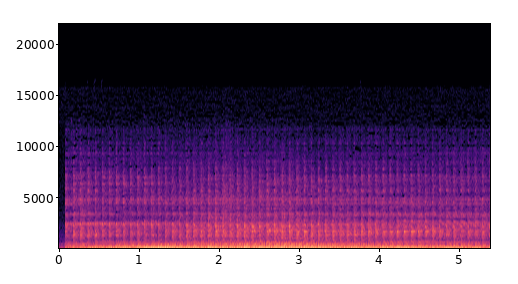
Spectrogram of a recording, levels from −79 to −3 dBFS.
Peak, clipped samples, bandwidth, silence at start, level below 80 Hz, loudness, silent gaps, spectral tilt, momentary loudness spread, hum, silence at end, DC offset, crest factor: -6 dBFS; under 0.1%; 12.5 kHz; 0 s; -36 dBFS; -21 LUFS; none; -6 dB/octave; 4 LU; none; 0 s; under 0.1%; 14 dB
